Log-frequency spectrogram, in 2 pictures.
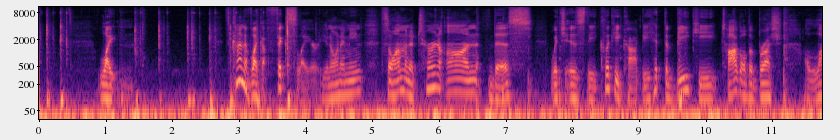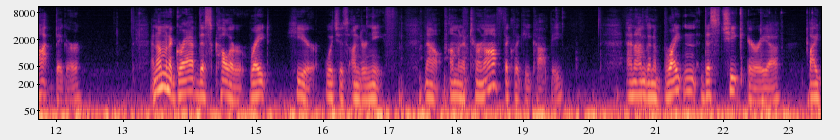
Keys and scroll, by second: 0.0-3.7 typing, 9.4 typing, 10.5-13.1 typing, 22.5-23.2 typing.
